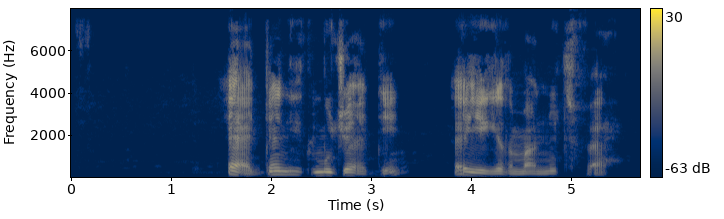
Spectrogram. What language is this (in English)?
Kabyle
